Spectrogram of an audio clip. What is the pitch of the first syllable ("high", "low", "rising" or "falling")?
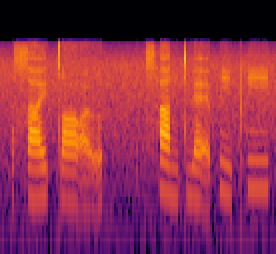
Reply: rising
